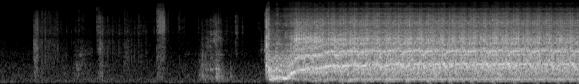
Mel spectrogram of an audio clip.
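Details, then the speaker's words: 1993 Craftsman LT4000 riding mower, first start after sitting 4 years: a few clicks, then steady fast cranking that never fires. The engine is completely flooded and may have washed the cylinder. "I knew that would have been too easy. Thing is completely flooding. And I probably washed the cylinder."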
